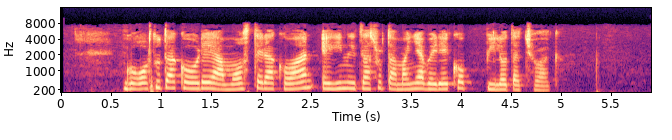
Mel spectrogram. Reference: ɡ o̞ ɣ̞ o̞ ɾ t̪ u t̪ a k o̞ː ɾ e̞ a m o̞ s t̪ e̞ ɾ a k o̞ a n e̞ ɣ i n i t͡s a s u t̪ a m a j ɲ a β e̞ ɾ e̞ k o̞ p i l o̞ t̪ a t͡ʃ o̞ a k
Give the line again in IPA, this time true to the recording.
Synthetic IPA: ɡ o̞ ɣ̞ o̞ ɾ t̪ u t̪ a k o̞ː ɾ e̞ a m o̞ s t̪ e̞ ɾ a k o̞ a n e̞ ɣ i n i t͡s a s u t̪ a m a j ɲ a β e̞ ɾ e̞ k o̞ p i l o̞ t̪ a t͡ʃ o̞ a k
